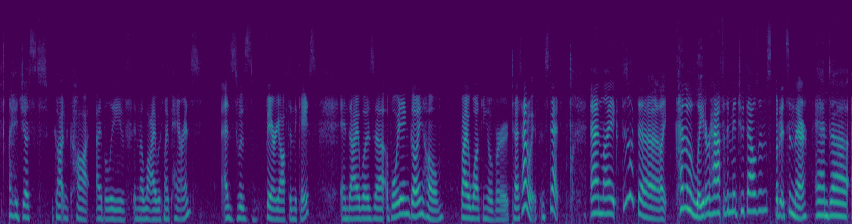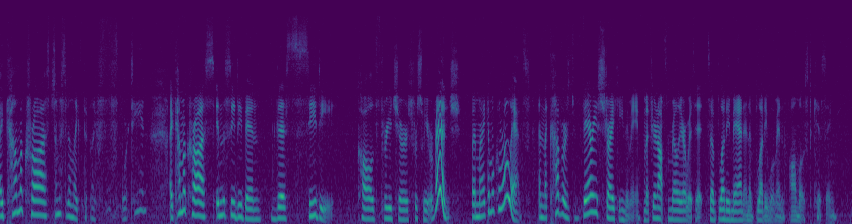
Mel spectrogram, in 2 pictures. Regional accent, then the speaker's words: Anchorage, Alaska, United States; moved away; I grew up in Anchorage, and that is the biggest city in Alaska. It's, like, a pretty good-sized city. It's, like, 300,000. There's a ton of people there. But the problem is, the city is very spread out. It's very large, like, miles-wise.

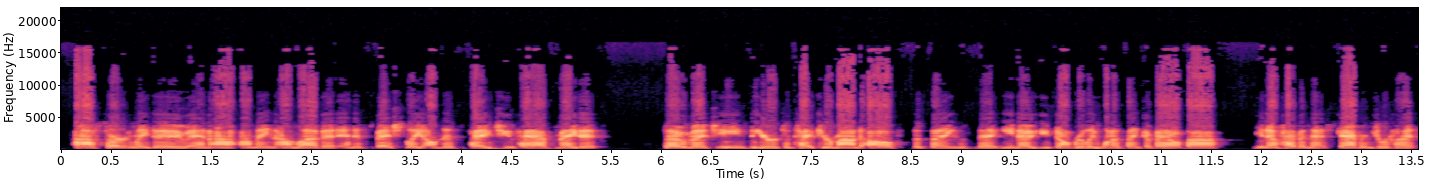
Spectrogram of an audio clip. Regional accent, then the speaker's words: Hueytown, Alabama, United States; It is right off of Birmingham, Alabama. So that's where I usually say that I'm from because when I say Hueytown

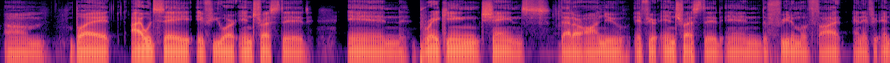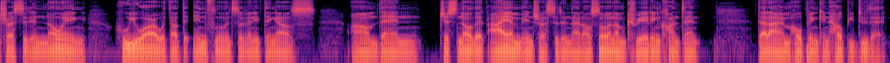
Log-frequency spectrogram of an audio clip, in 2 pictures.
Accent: Toronto, Ontario, Canada; also born or lived in Flemingdon Park, Toronto; born in Flemington Park, but I came of age in the Esplanade, downtown Toronto

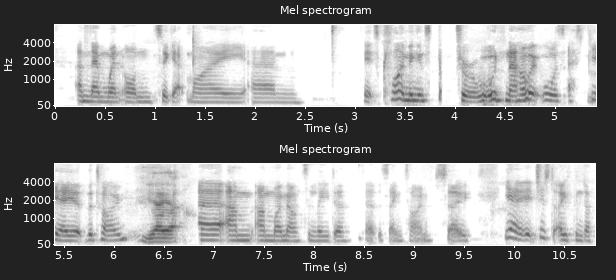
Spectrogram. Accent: Newquay, South West England, United Kingdom; also born or lived in Exeter; I grew up in Cornwall. So I grew up near Newquay

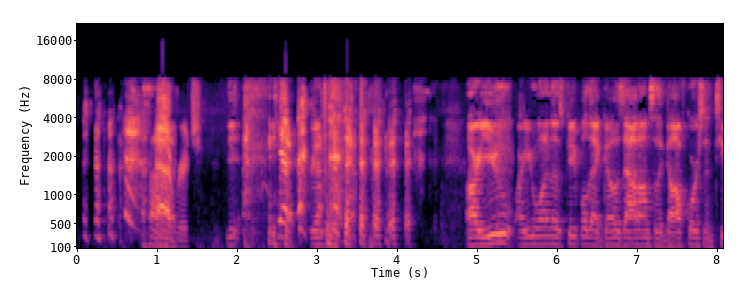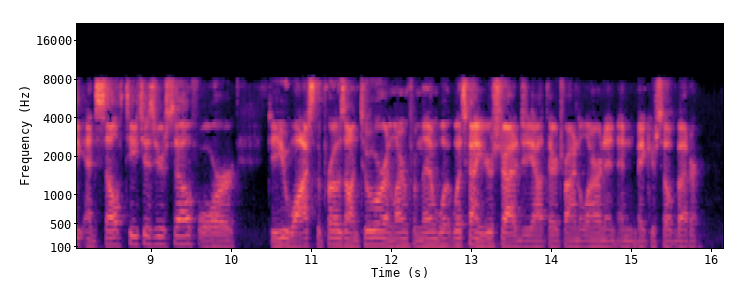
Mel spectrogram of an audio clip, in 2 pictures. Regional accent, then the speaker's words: Houston, Texas, United States; also born or lived in Atlanta, Georgia; I was born in Atlanta, but I moved quickly to Houston

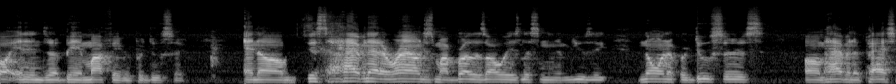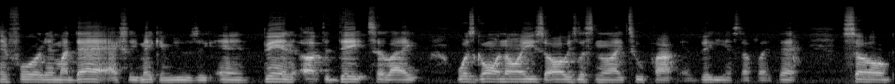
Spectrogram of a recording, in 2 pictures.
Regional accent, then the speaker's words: Chester, Pennsylvania, United States; I grew up in the Lamokin Village projects in Chester, Pennsylvania

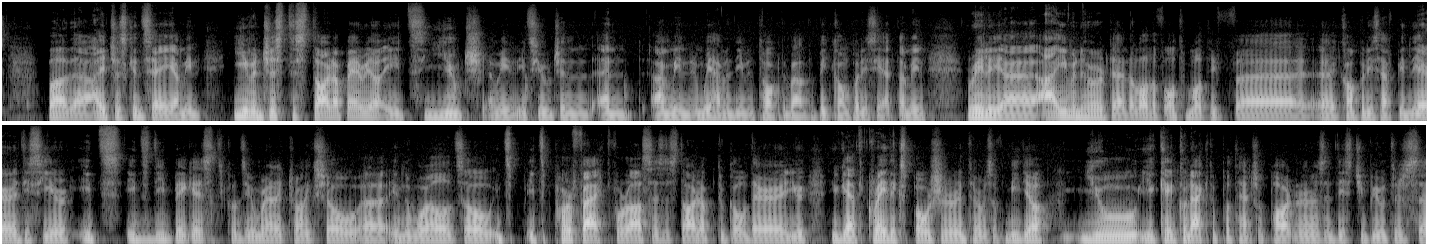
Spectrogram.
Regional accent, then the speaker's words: Winterthur, Zurich, Switzerland; also born or lived in Ireland / China; I was born in Winterthur and raised there.

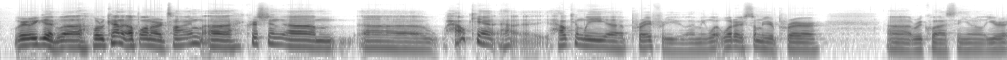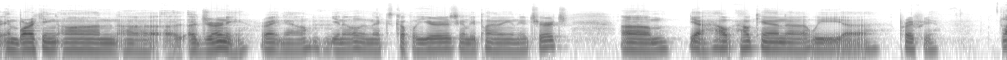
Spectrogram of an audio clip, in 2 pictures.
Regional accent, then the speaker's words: Orange County, California, United States; now in Honolulu, United States; Orange County, where I'm from

